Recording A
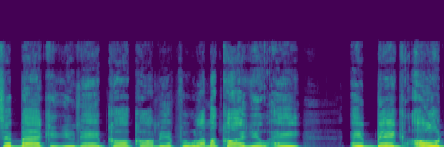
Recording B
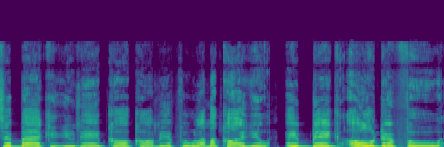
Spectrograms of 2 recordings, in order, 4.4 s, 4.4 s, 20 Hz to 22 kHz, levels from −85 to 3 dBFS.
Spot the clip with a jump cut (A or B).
B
